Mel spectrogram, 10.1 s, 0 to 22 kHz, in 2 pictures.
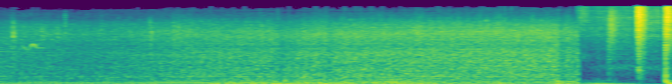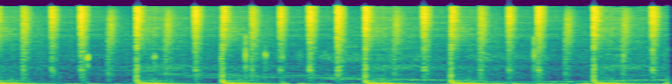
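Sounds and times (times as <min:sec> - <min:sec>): car and road rumble: 0:00.0 - 0:10.0.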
